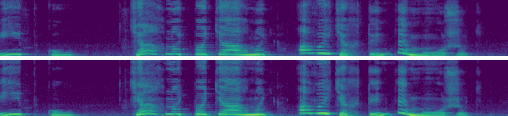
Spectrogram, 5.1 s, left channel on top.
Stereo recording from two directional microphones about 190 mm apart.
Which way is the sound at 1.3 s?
35° right (ahead or behind).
